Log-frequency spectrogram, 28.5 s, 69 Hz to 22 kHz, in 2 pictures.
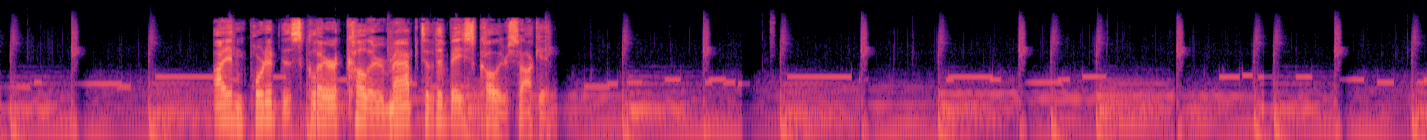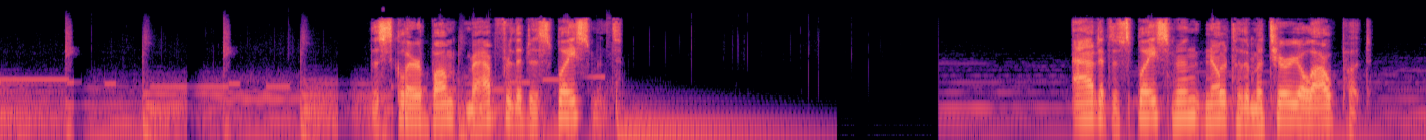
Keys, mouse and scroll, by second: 2.3-3.9 drag, 3.9 middle click, 3.9 scroll up 6, 4.3 scroll down 1, 4.4 middle click, 5.4 scroll down 1, 5.4 middle click, 6.2 scroll up 1, 7.1 click, 7.3 scroll down 3, 7.5 shift+middle drag, 7.6 scroll up 1, 7.8 z, 9.6-12.5 drag, 12.5 shift+middle drag, 12.7 scroll up 1, 13.0 shift+middle drag, 13.1 shift+scroll down 1, 13.7 scroll down 4, 13.9 middle click, 14.1 scroll up 1, 14.5 click, 15.1 alt+a, 15.4 click, 16.0 scroll up 1, 16.3 middle click, 16.6 shift+d, 17.3 click, 19.1-19.5 middle drag, 19.5-19.9 drag, 19.9 shift+a, 23.2 scroll down 4, 23.4 middle click, 23.7 g, 24.3 middle click, 24.5 scroll up 5, 24.9-27.9 drag, 27.9 b.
